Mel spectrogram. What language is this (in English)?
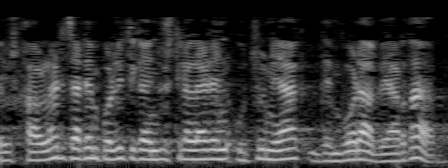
Basque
